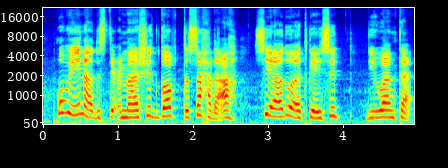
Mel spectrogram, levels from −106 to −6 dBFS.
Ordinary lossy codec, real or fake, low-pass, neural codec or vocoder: none; fake; none; vocoder, 44.1 kHz, 128 mel bands, Pupu-Vocoder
